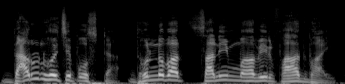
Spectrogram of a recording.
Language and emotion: Bengali, neutral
